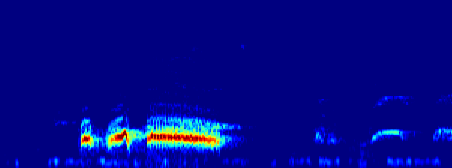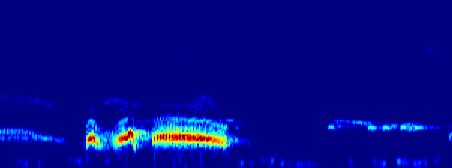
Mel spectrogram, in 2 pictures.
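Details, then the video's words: Lure call of a spotted dove for trapping birds: a loud phrase of two short hoots and a long sustained coo, repeated about three seconds later, with quieter, higher coos in between and at the end. "derkuku super gacor pikat dapat burung bagus"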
